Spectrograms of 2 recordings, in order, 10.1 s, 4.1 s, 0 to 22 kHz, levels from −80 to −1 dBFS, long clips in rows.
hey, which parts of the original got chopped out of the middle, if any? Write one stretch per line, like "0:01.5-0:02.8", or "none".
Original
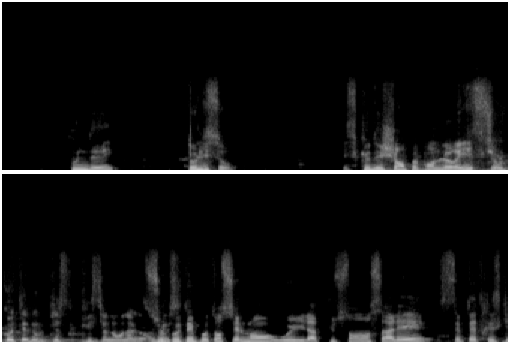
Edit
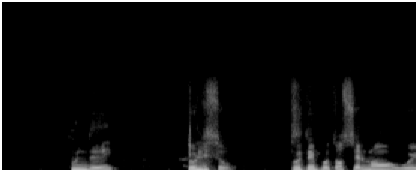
0:02.9-0:06.7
